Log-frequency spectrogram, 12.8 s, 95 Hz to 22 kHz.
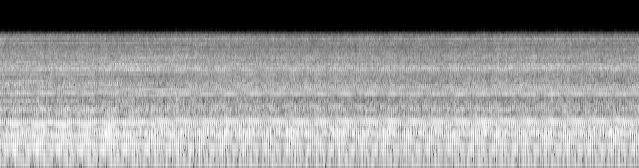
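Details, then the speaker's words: Ingersoll Rand T30 7.5hp upright air compressor, 80-gallon tank, set at 175 psi: steady even pumping thump with constant motor hum, check valve heard releasing, no air leaks, hiss or knock; normal running. "as you can see it is set at 175 psi right now you can hear the check valve it's fully released now as you can hear there's no air leaks no issues nice clean air compressor"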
